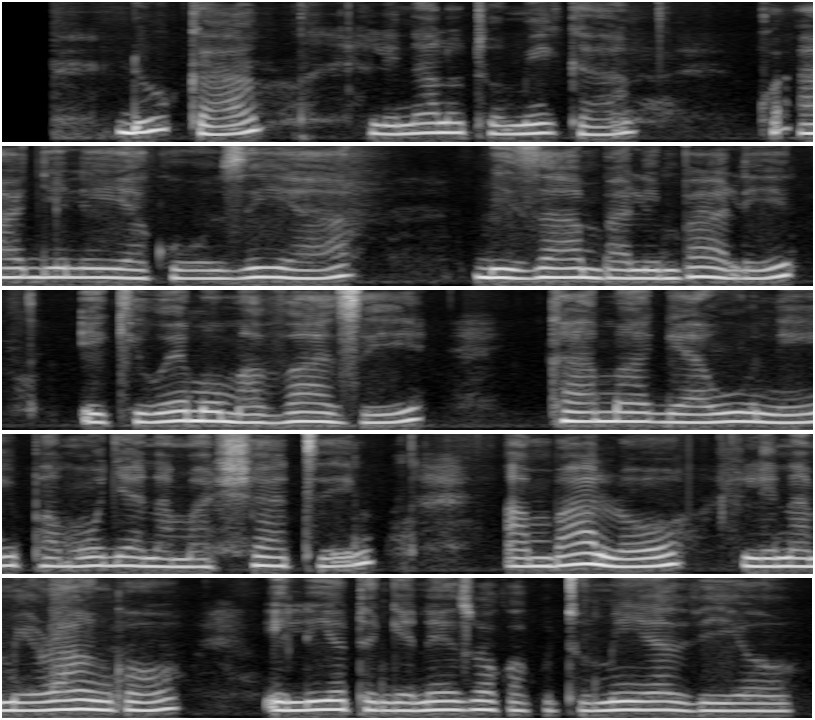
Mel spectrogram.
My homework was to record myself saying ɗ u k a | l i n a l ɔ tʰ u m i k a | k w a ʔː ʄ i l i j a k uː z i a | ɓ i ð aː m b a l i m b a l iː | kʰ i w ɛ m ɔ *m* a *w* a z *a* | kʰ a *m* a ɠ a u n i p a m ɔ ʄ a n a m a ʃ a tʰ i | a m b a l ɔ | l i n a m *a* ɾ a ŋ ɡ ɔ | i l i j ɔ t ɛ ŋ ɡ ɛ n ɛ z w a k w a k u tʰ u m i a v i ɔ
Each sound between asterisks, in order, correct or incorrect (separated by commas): correct, incorrect, incorrect, correct, incorrect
